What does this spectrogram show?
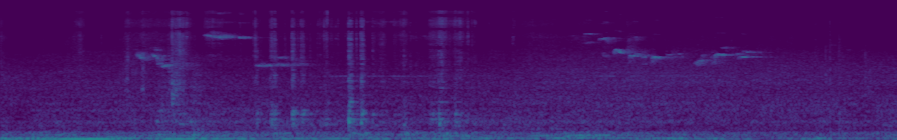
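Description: Birds chirping in short calls, with a few light metal clicks as a spark plug on its lead is handled against the engine's cylinder head.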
